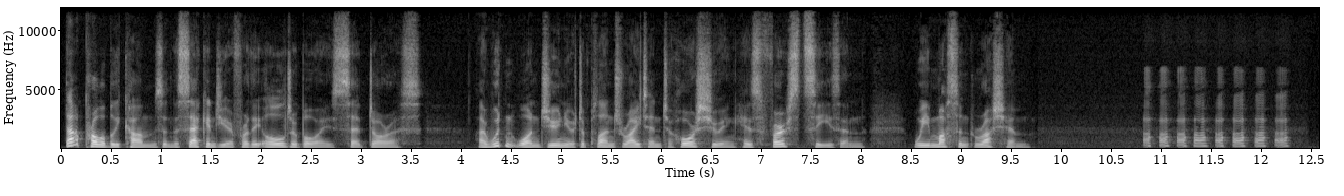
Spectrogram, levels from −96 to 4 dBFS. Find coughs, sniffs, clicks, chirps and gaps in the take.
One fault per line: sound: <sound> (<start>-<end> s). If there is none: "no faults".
sound: laugh (10.8-12.3 s)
